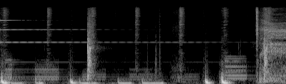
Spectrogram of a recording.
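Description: A bell rings with a bright metallic tone, struck several times in quick, uneven succession, its clanging overtones hanging steadily underneath before a final noisy burst.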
